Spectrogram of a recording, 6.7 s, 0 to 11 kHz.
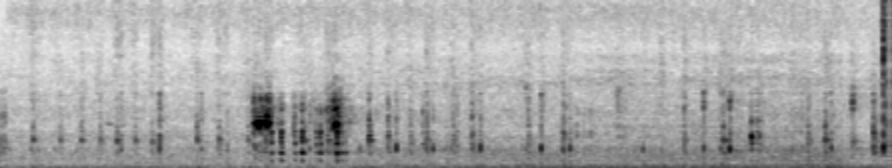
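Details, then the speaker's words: BMW E30 (early model) window motor with switch held: light, uneven clicking about twice a second under a faint low hum while the window won't move; switch swapped and ruled out, motor suspected of being gummed up and not spinning. "but I do hear the clicking on that motor so the motor is more likely going to be the issue"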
